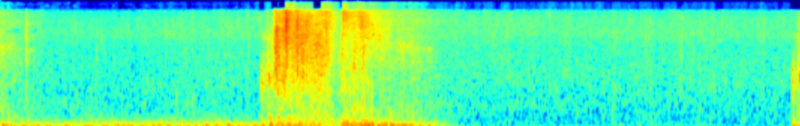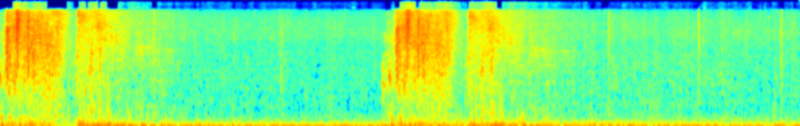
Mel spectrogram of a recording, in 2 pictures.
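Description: Spell effects from Hogwarts Legacy: three loud whooshing bursts, each a booming rush of noise lasting about a second, over a continuous low rumbling game background that drops out briefly between the first and second blasts.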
